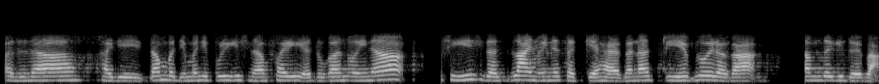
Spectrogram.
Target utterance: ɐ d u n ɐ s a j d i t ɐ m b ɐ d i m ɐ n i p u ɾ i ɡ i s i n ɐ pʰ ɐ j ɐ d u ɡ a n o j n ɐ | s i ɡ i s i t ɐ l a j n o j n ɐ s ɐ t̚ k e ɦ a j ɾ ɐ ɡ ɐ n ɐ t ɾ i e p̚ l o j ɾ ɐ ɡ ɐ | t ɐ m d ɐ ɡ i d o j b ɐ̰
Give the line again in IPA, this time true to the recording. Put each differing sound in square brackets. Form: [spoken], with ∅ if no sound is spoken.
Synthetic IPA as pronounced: ɐ d u n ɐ [h] a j d i t ɐ m b ɐ d i m ɐ n i p u ɾ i ɡ i s i n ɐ pʰ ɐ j ɐ d u ɡ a n o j n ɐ | s i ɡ i s i [d] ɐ l a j n o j n ɐ s ɐ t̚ k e ɦ a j ɾ ɐ ɡ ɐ n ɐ t ɾ i e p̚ l o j ɾ ɐ ɡ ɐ | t ɐ m d ɐ ɡ i d o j b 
